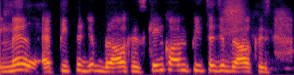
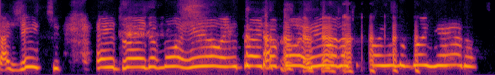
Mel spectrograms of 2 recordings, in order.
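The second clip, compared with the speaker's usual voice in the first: acted, very high, repeated yelling; 13 semitones higher than usual. Retelling finding someone passed out at a party: imitating own past shouting. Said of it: "E aí eu comecei a gritar".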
